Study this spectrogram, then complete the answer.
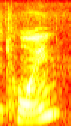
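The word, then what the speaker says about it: Táin: One of the things I read for the Celtic literature class was The Toyne. Doesn't really look like it would be pronounced like that, but it is.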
